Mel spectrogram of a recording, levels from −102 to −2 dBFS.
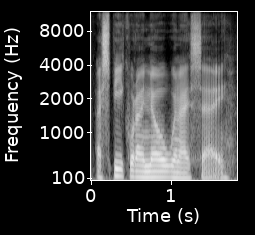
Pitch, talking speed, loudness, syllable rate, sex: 115 Hz, 260 wpm, -15 LUFS, 4.8 syllables/s, male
